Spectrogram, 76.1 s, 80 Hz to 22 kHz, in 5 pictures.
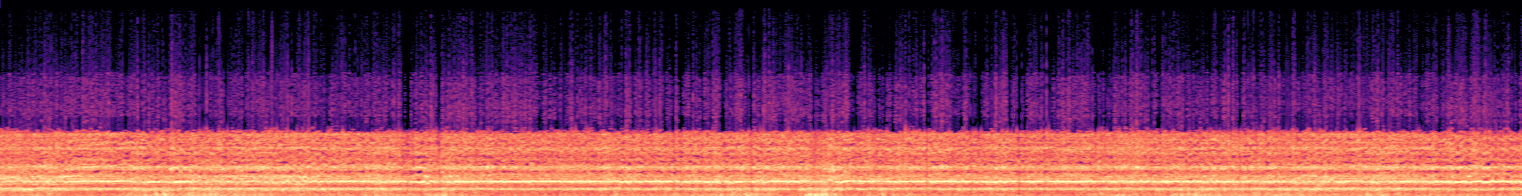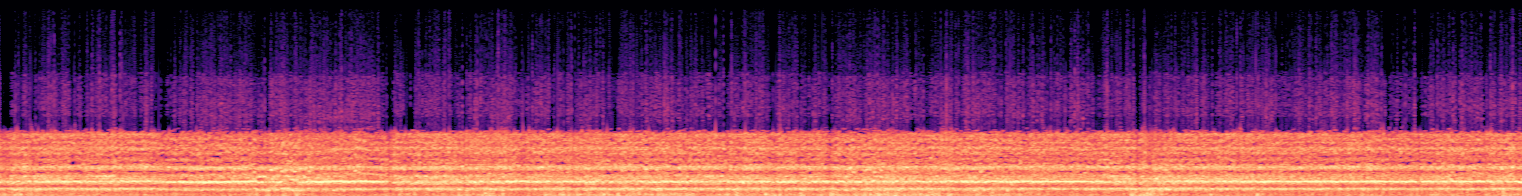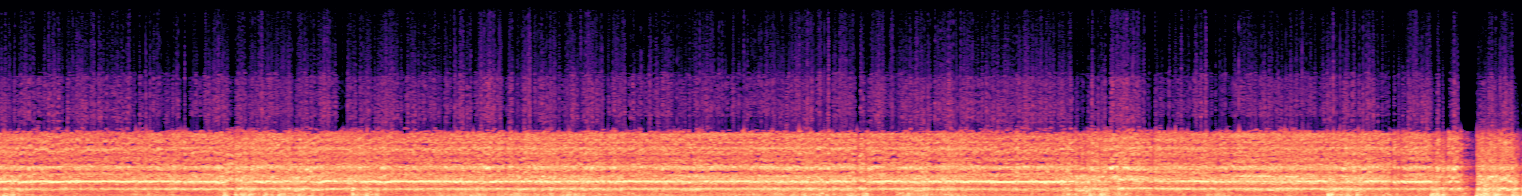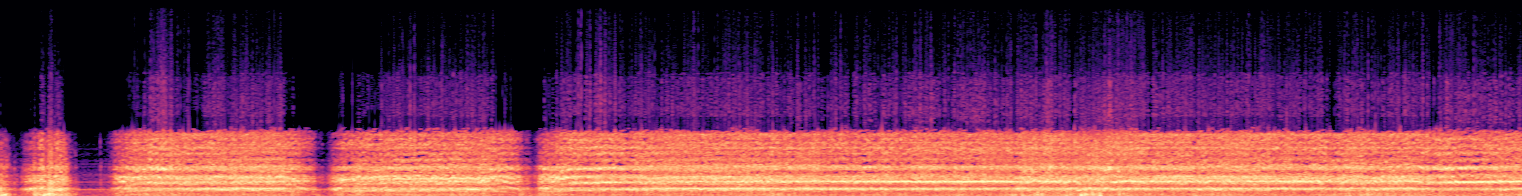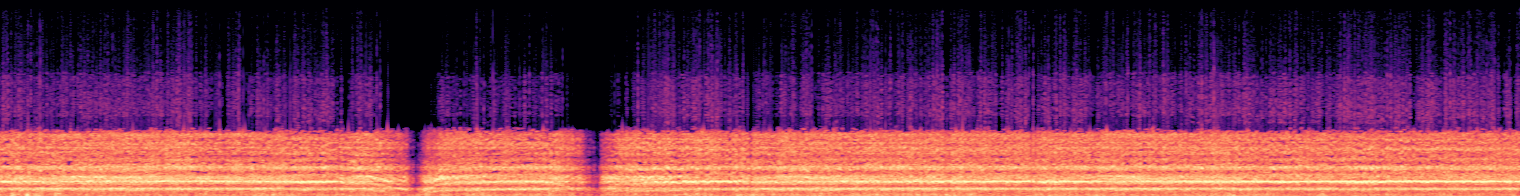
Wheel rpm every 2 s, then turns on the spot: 220, 220, 230, 230, 230, 230, 230, 220, 220, 220, 230, 220, 230, 220, 240, 230, 230, 230, 230, 230, 230, 230, 180, 120, 150, 140, 220, 230, 230, 220, 220, 230, 160, 150, 220, 230, 220, 230.
none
